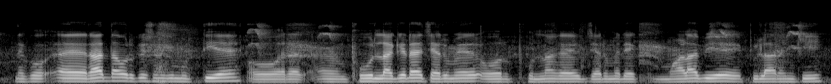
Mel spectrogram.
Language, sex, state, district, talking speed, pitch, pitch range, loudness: Hindi, male, Rajasthan, Nagaur, 195 wpm, 135 Hz, 125-145 Hz, -20 LUFS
